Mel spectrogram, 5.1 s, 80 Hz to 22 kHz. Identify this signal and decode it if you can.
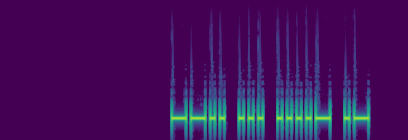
Morse code, heard as a keyed tone, about 20 wpm, 700 Hz. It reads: ZS4A
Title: DXCC-100 Call Signs - 4 Characters - 20wpm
